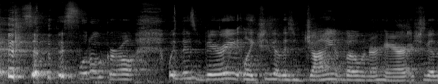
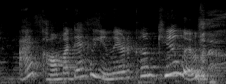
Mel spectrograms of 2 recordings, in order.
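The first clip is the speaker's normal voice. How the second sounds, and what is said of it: Deep Southern accent, child's voice. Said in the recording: “she's got this deep Southern accent.”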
